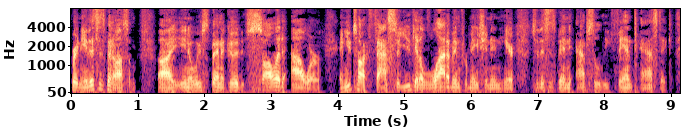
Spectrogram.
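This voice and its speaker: Amid noticeable background noise, a man talks fairly quickly in a fairly low pitch with fairly even intonation. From New England. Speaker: webinar host. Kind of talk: webinar interview.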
